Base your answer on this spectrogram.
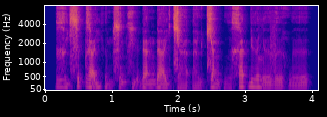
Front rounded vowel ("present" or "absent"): absent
